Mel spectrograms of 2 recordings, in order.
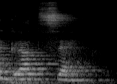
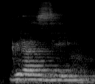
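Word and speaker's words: grazie: telaffuzuna çok zorlanmıştı Eee Normalde grat diye söyleniyor ama ben hep başlarda grazi graze tarzı telaffuzlar yaptığım zaman düzeltildimi ben de lehçede önce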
